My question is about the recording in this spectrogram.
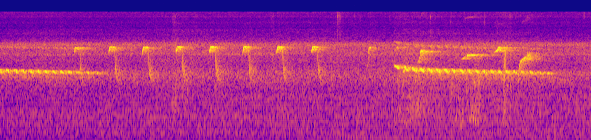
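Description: Songbird singing: a rapid, pulsing high trill that sinks slowly in pitch, then a run of short high notes, each sliding downward, about three a second, and a second falling trill about four seconds in.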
